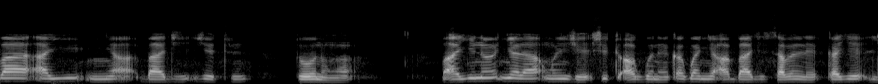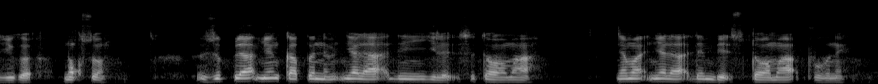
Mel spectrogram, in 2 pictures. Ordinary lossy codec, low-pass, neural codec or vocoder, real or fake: Opus, 32 kbps; 14.4 kHz; none; real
